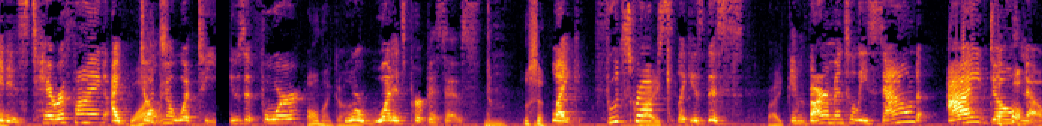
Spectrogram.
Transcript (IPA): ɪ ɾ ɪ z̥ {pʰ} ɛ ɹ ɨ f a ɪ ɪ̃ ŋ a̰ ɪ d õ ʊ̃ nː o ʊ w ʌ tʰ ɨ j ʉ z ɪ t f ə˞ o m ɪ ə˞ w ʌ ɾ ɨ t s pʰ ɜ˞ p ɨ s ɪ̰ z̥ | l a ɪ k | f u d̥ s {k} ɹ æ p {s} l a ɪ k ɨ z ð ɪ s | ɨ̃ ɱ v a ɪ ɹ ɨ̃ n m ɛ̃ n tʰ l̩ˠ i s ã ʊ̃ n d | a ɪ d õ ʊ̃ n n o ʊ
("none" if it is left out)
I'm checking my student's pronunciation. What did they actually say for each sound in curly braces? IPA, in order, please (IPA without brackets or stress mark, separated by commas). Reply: tʰ, k, s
